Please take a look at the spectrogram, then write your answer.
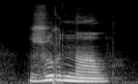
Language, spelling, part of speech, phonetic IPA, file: Ukrainian, журнал, noun, [ʒʊrˈnaɫ], Uk-журнал.ogg
- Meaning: 1. magazine, periodical, journal 2. diary 3. log, logbook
